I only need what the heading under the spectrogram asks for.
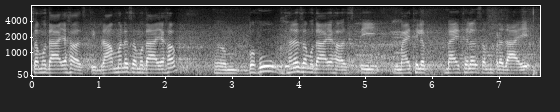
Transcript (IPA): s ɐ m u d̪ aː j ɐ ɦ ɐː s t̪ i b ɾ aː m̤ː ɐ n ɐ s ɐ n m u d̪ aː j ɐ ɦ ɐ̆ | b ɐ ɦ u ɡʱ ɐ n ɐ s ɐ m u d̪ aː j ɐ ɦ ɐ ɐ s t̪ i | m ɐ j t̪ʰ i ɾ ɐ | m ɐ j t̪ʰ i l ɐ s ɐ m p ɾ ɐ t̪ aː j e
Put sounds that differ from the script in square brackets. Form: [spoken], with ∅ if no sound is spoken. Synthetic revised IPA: s ɐ m u d̪ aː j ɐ ɦ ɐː s t̪ i b ɾ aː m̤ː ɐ n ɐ s ɐ [∅] m u d̪ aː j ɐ ɦ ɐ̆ | b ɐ ɦ u ɡʱ ɐ n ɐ s ɐ m u d̪ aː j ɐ ɦ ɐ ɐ s t̪ i | m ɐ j t̪ʰ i [l] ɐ | m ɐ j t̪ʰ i l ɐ s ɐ m p ɾ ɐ [d̪] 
